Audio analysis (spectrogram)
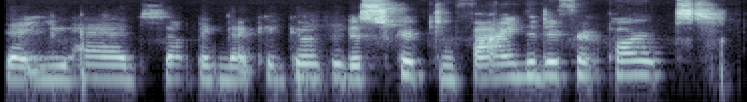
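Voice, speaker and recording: A woman's voice: medium pitch, steady tone, brisk, low-quality recording. A woman hosting an online table read, talking casually and politely as she organizes the group. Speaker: host of an online table read, casting parts. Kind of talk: casual group call chat. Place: online voice call.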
